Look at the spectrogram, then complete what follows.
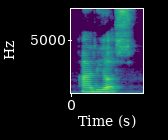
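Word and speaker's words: adiós: pronunciation of this word, the D sounds like a TH, okay? So try putting your tongue on your top tooth, kind of over your top tooth to make the TH sound, like the, and you'll get a better pronunciation, okay?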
